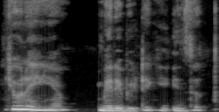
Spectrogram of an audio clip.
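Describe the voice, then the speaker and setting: A woman voicing an affectionate mother who gently scolds her son, in an audiobook novel. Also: sits high, fairly quick, vocal fry, pitched above the performer's own voice. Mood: scolding. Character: affectionate scolding mother, firm but kind.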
